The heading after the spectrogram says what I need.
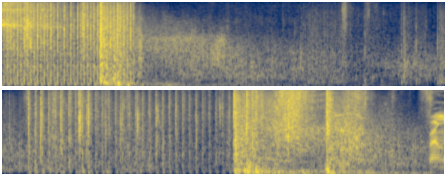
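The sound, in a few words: gunfire in the video game Hell Let Loose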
